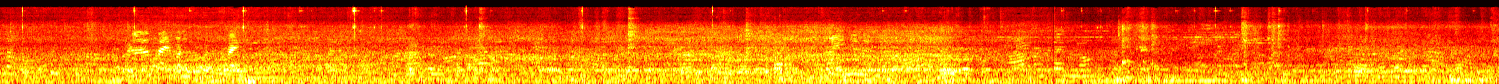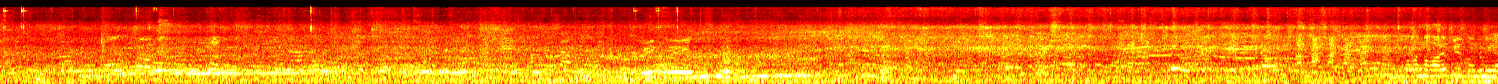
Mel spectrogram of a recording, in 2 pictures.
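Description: A dense crowd chatters outdoors.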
